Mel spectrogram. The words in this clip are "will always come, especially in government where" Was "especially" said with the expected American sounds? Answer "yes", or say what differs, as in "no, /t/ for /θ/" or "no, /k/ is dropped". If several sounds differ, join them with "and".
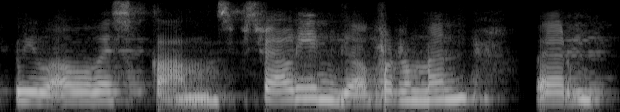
no, /s/ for /ʃ/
